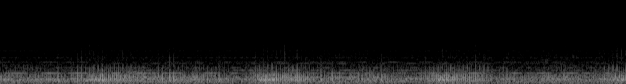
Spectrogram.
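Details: Close, low rumbling purr from a cat, pulsing with each breath about every 1.7 seconds, soft and even; nothing else audible.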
